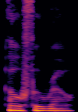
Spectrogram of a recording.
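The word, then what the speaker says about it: お風呂: The ninth thing, Ofuro, pronounced as Ofuro, meaning the evening hot bath ritual.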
